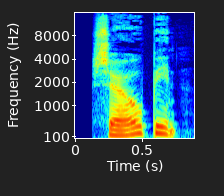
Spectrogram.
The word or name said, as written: sørgebind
